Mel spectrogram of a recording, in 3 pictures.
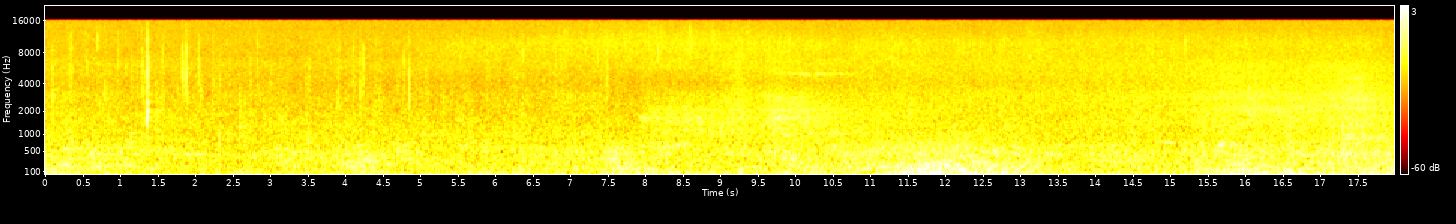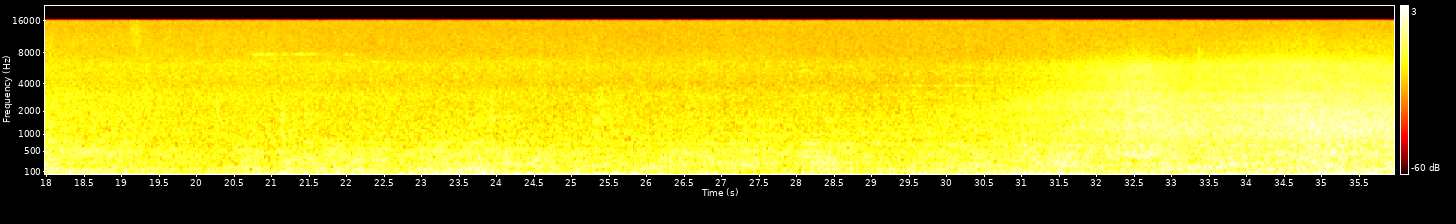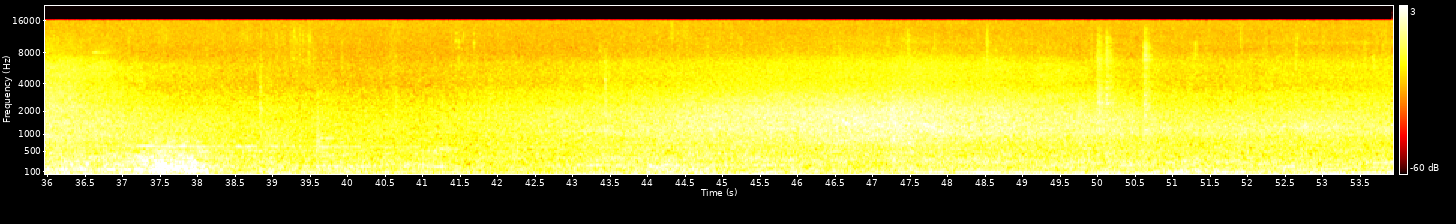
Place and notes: leipzig lindenau, spielplatz am karl-heine-kanal nahe gießerstraße
ein spielplatz am karl-heinekanal an der brücke gießerstraße.
Leipzig, Deutschland, 31 August 2011, 15:30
